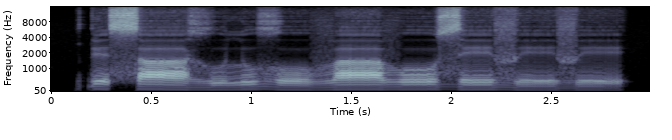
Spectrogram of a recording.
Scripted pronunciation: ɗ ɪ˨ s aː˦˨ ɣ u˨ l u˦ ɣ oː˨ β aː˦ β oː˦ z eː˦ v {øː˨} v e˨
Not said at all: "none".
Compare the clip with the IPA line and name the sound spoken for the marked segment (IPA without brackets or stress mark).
eː˨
